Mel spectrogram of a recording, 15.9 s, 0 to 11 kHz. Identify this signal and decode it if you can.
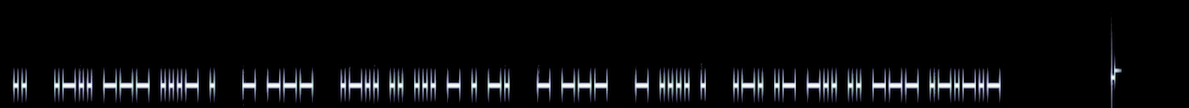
Morse code, heard as a keyed tone, about 22 wpm, 700 Hz. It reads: I LOVE TO LISTEN TO THE RADIO.
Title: Sentences from Top 1000 Words - Review Part 3 - 22wpm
